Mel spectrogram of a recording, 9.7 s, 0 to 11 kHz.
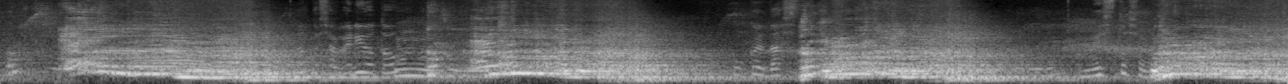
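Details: Male lion kept at Fukuoka City Zoo, Japan, as of September 2021, giving long, deep, loud roars that sink in pitch. They come in bouts of a few seconds with short pauses, and voices are heard in between.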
